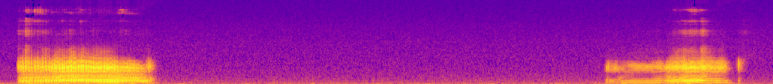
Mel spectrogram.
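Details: Sleeping Shih Tzu dog snoring indoors: two long, rasping, buzzy snores, each about two seconds, separated by roughly eight seconds of near silence.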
